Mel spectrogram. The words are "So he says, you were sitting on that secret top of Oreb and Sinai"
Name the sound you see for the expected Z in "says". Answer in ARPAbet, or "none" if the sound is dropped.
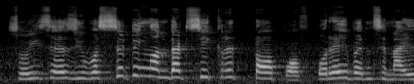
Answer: Z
